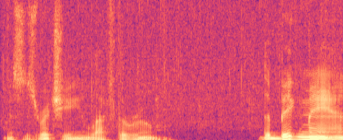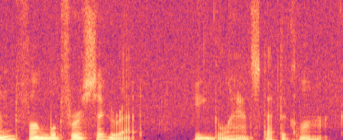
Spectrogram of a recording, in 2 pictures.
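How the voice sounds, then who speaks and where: A man's voice: on the low side, unhurried, creaky, poor audio. A man reading a short story aloud as an ASMR audiobook narration, as an audiobook reader. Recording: steady hiss, rain sound underneath. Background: soft rain.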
